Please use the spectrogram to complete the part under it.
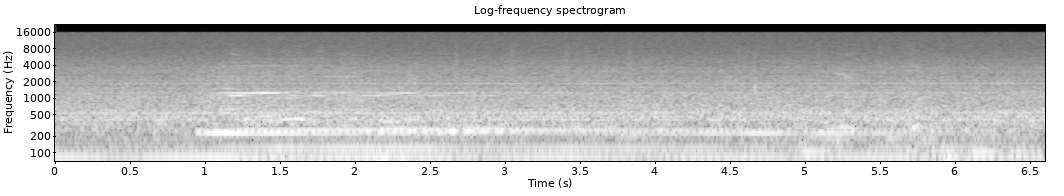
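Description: A soft magical hum rings out and slowly fades.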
